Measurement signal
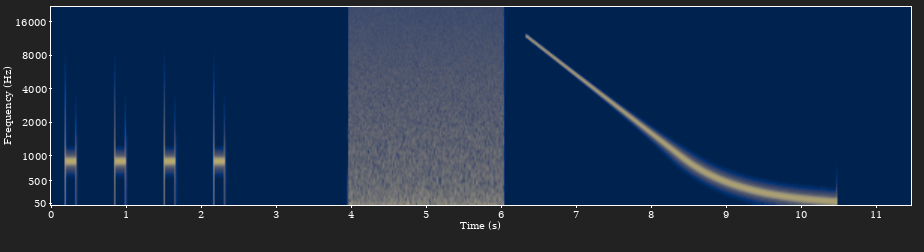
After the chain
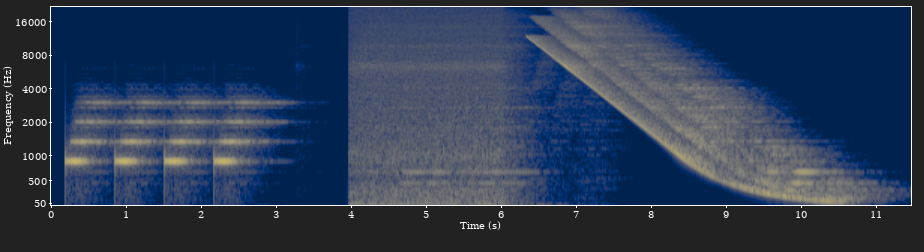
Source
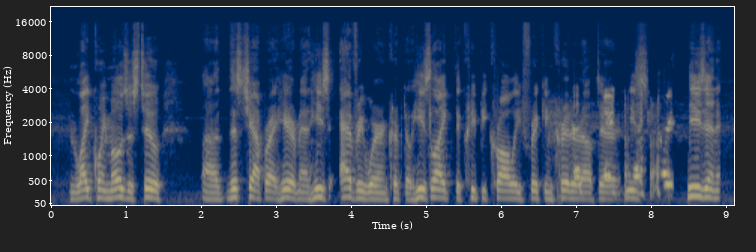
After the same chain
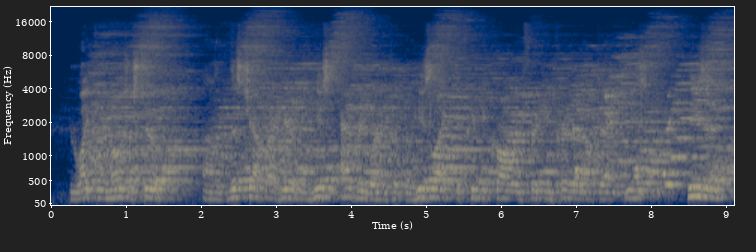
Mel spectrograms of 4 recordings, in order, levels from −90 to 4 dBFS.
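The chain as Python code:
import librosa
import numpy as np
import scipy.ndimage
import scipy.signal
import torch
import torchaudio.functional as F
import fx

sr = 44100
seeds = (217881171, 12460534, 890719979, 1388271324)

y = fx.graphic_eq_31(x, sr, hz=(250, 500, 1000, 6300), db=(3, -8, 7, 9))
y = fx.rev_shimmer(y, sr, seeds[0], rt60_s=1.0, semitones=7, shimmer_db=-2, drr_db=2.0)
y = y * 10.0 ** (-7.0 / 20.0)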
